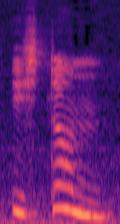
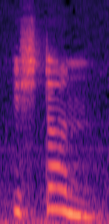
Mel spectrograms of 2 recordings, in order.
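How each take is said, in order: No difference in how they are said.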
